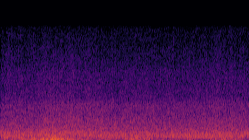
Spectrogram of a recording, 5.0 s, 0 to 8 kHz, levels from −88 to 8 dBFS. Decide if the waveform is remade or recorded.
recorded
